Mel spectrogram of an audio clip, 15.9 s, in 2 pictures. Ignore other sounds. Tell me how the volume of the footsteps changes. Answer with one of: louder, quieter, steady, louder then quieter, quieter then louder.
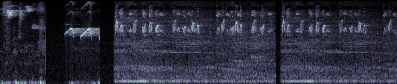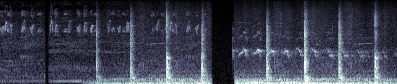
louder.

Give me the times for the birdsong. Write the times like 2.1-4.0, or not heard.
0.0-15.8.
